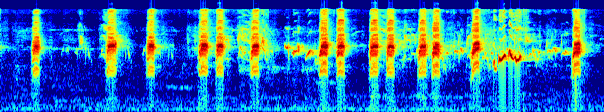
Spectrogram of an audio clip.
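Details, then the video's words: Sooty-headed bulbul calls for luring birds: a steady series of sharp, clipped chirps, often in quick pairs, with one wavering warbled phrase near the end. "SUARA PIKAT BURUNG KUTILANG GACOR"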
